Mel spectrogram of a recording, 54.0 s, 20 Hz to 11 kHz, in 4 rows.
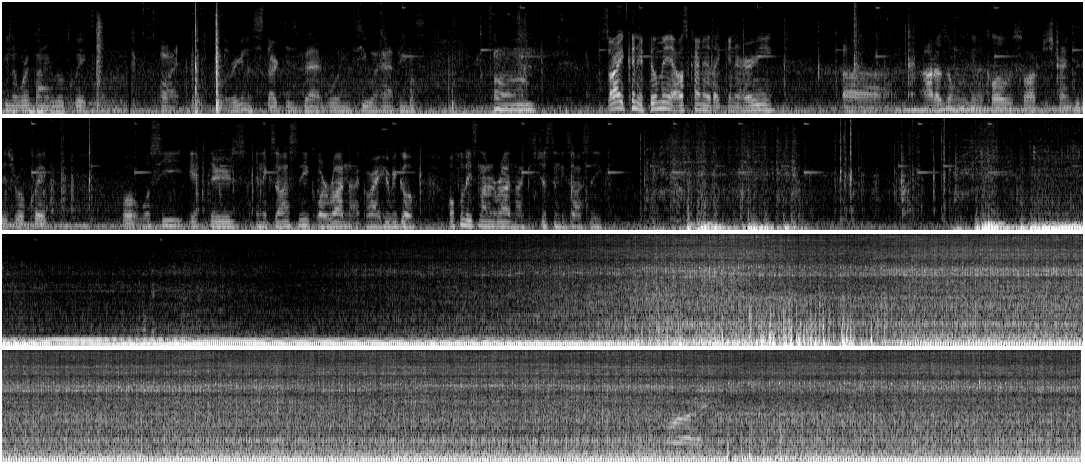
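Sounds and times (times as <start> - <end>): car engine starting and idling: 0.0 - 54.0
keys rattling in ignition: 1.6 - 54.0
engine revving: 21.6 - 23.8, 25.4 - 54.0.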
